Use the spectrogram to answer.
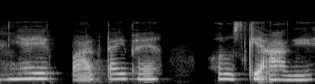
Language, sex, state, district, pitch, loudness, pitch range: Hindi, female, Delhi, New Delhi, 245 Hz, -19 LUFS, 230-250 Hz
